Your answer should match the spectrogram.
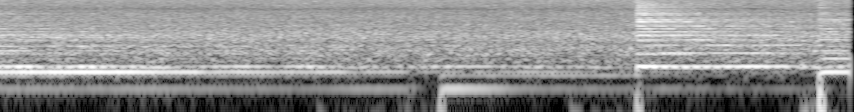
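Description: Slow acoustic guitar chill-out music, notes plucked and left to ring, with new notes about two and three seconds in, over the steady rush of flowing river water.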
